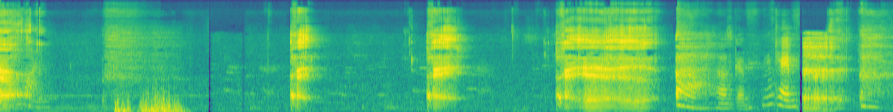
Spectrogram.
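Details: A run of loud, drawn-out voiced burps with short pauses between them, deliberate belching for comic effect; repeated burping.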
